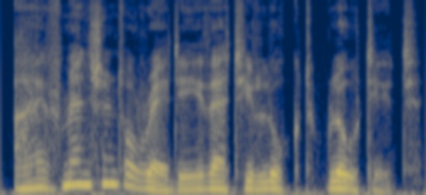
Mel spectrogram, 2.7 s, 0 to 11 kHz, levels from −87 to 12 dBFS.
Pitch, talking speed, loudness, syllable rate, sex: 130 Hz, 180 wpm, -17 LUFS, 5.6 syllables/s, male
